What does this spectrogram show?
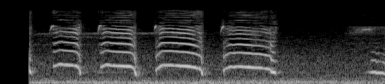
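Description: A Pomeranian puppy gives four high, arched whines in quick succession, each rising then falling.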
